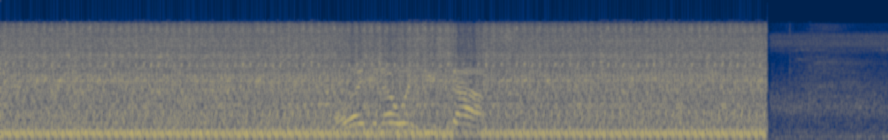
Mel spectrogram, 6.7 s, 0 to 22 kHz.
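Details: Honda GX630 trailer pressure washer engine that stalls at full throttle: steady drone sags when trigger pulled, then cuts out abruptly; fuel delivery issue suspected. Engine bogs under load and stalls.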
